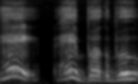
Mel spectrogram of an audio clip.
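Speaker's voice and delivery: very loud, belted, scruffy, deep cartoon hero voice. Answering a request for a best impression: Cat Noir impression. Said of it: "your best impression of the Cat Noir".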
